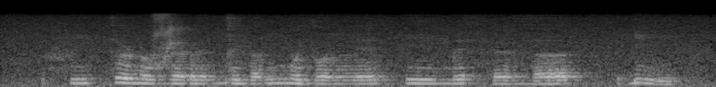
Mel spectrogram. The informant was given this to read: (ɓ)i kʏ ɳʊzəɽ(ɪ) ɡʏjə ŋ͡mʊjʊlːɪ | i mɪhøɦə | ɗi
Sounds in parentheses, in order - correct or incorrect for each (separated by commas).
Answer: incorrect, incorrect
